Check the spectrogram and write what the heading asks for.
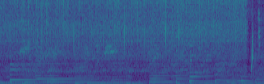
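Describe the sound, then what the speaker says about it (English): Turkey cutlets frying in a hot pan on medium heat for turkey Milanese, a steady close crackling sizzle throughout with small pops near the end and no voices. "So now that everything's hot, I'm gonna start putting in the turkey."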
